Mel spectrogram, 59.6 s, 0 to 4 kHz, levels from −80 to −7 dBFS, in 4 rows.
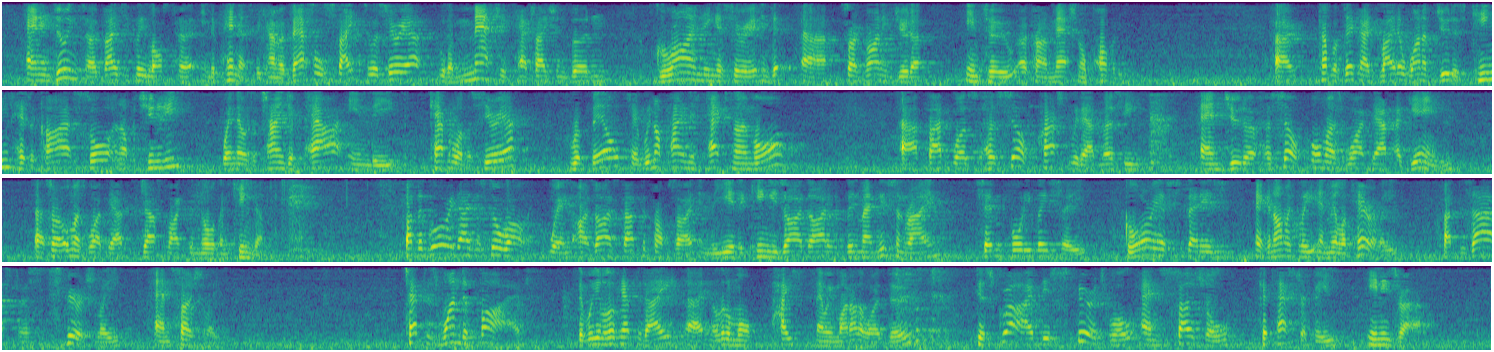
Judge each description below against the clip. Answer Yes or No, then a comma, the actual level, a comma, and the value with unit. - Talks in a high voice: No, medium, 155 Hz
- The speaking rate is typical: Yes, average, 160 wpm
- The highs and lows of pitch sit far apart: No, average, 3.7 semitones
